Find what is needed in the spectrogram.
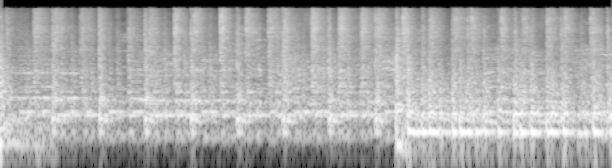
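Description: Traditional drum ensemble playing a fast, dense rhythm of strikes over a steady low tone. The deeper drum sound grows louder about four seconds in.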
